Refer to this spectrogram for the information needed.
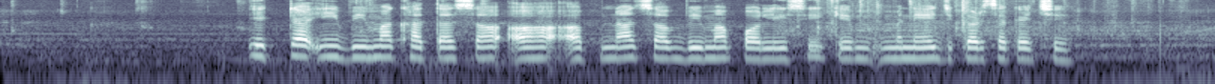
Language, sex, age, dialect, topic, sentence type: Maithili, female, 25-30, Eastern / Thethi, banking, statement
